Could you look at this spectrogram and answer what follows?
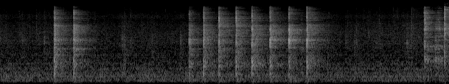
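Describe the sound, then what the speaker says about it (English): A utensil clinks and scrapes against a pot while bok choy soup with garlic is stirred, a run of about ten sharp, evenly spaced metallic taps plus a few scattered clicks, close and fairly quiet with no talking. "And then put it in the pot stir."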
